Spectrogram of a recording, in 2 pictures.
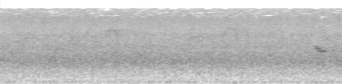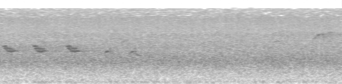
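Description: A bird chirping a short run of about five quick, evenly spaced notes over a steady hiss, with a few faint higher whistles near the end.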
